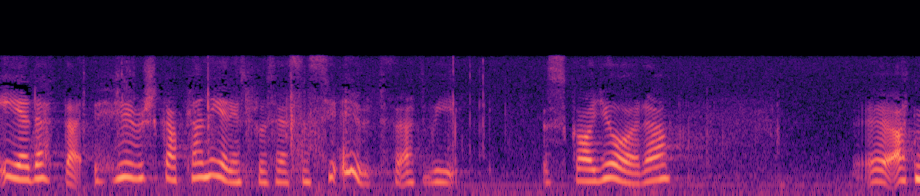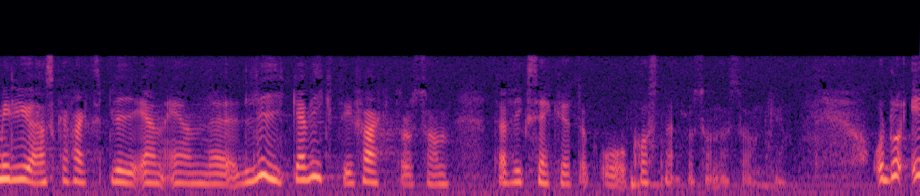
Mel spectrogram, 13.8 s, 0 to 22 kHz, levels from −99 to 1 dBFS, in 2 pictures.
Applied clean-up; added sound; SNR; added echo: none; none; none; none.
